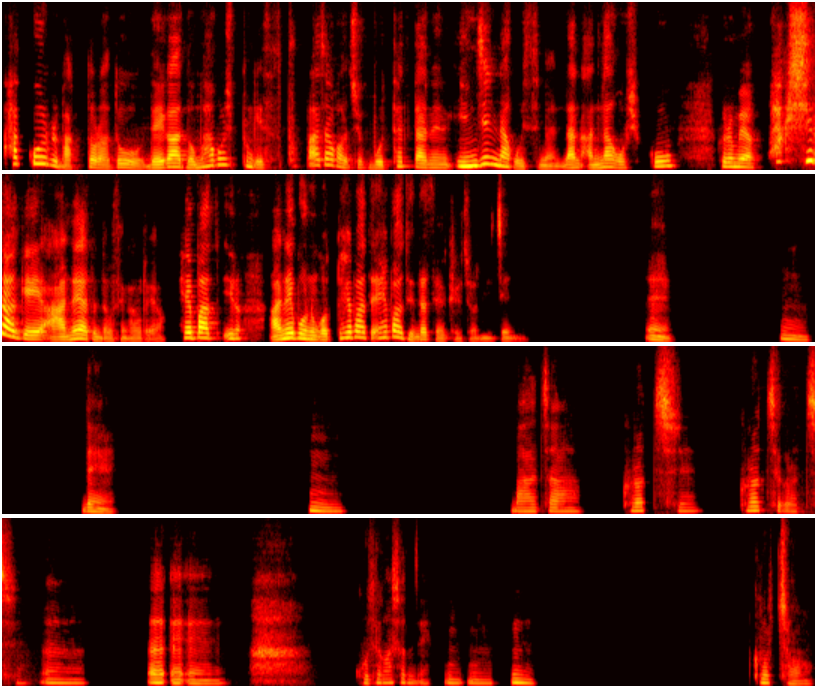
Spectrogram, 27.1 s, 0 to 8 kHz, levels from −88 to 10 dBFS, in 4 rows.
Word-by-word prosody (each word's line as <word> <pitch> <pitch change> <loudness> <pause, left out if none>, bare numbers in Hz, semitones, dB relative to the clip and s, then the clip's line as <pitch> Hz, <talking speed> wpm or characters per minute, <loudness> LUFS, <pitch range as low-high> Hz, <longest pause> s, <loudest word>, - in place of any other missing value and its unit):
학고를 320 -5 +1
맞더라도 130 +2 -2
내가 180 +6 +5
너무 145 +7 -2
하고 285 +4 0
싶은 285 - -7
게 - - -4
있어서 - - -12
푹 - - -19
빠져 265 0 +1
가지고 150 -3 -6
못 140 +9 -4
했다는 165 -7 -2
인지는 240 +6 +7
하고 190 - +1
있으면 115 -2 -9
난 150 +1 +1
안 140 0 -2
나오고 175 -4 0
싶고 225 +9 -2 0.3
그러면 190 -5 +1
확실하게 295 - +7
안 140 +2 +2
해야 205 -2 +7
된다고 120 -7 -8
생각을 115 0 -11
해요. - - -13 0.2
해 245 - +8
봐 235 -2 +8
이런 205 0 -2 0.2
안 220 - +6
해 230 - +10
보는 195 -7 +4
것도 150 +10 -1
해 255 - +5
봐도 260 -2 +2
해 250 - 0
봐도 265 -1 +4
된다고 165 -5 -3
생각해요, 110 -5 -13
저는 110 0 -14
이제는. 115 +2 -11 1.0
예. 145 -7 -4 0.9
음. 160 -6 -9 0.7
네. 140 -7 -7 1.6
음. 165 -4 -7 1.4
맞아. 160 -1 -9 0.3
그렇지. 185 -2 -6 0.3
그렇지, 200 +1 -6
그렇지. 155 +3 -6 0.2
음. 175 -3 -11 0.5
예예예. 165 -5 -4 1.1
고생하셨네. 185 0 -11
음음음. 170 +1 -8 1.8
그렇죠. 140 -7 -8
170 Hz, 265 characters per minute, -25 LUFS, 150-205 Hz, 1.8 s, 해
